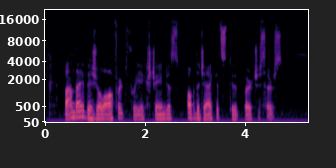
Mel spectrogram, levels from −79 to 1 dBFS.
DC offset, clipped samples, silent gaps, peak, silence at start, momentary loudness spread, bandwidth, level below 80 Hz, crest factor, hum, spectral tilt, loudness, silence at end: under 0.1%; under 0.1%; none; -16 dBFS; 0.05 s; 10 LU; 16.5 kHz; -60 dBFS; 22 dB; none; -5 dB/octave; -38 LUFS; 0.05 s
